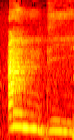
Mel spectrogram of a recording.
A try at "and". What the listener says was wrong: It would be Andy if a Y is at the end, but there's no.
